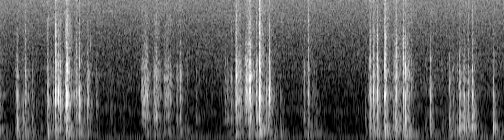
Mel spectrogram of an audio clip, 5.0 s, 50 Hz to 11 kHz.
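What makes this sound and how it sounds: A thin metal pointer tip scratches across a white translucent textured plastic surface in several short bursts separated by quiet pauses. Each burst is a dry, rapid, gritty patter centered around 1 kHz with little low end. The scratching stops without ringing.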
